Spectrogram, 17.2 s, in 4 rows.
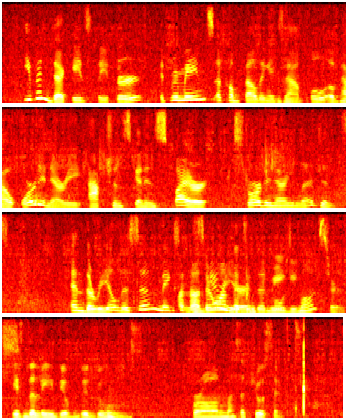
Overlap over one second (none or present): present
